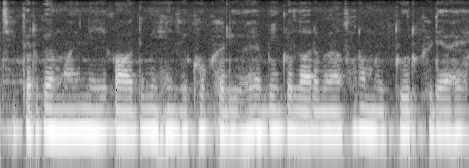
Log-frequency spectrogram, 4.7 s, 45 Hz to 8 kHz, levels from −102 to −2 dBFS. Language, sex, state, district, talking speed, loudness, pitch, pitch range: Hindi, male, Rajasthan, Nagaur, 215 wpm, -12 LUFS, 135 Hz, 130-135 Hz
